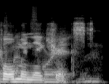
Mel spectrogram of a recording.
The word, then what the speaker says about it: Fulminatrix: I hear two different pronunciations. One's like the full manatrix and then there's like the full matrix. Like, all right, JJ, what is the official term? Fulminatrix. Fulminatrix is generally what I hear more.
